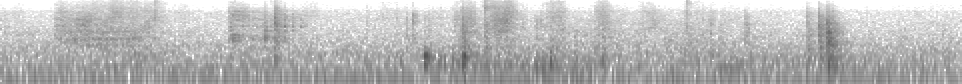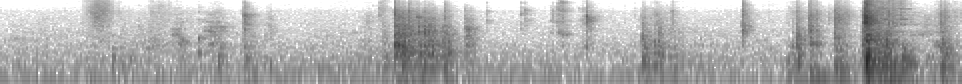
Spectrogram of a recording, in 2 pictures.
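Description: Scattered light knocks and rustles of craft supplies being picked up, moved and set down on a worktable, with a louder rustle about eight and a half seconds in and a sharp clack near the end.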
